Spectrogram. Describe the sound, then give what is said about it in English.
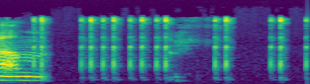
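Computer mouse or keyboard clicks while someone looks something up online: many sharp, quick clicks in short irregular bursts with brief gaps, following a short vocal sound at the start. “You can hear me clicking as I just trying to see where the new moon will be.”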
